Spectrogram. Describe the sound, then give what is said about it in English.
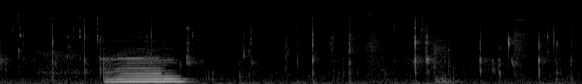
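Soft, wet chewing of a microwave dessert and mouth clicks repeat irregularly, broken early on by a loud, sustained hummed voice for about a second before the quiet chewing resumes. “What other microwave desserts are there that are that good?”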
